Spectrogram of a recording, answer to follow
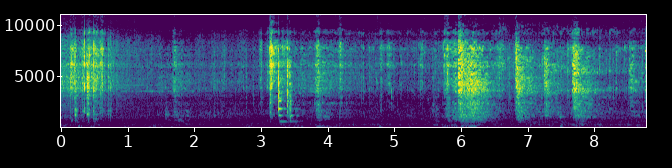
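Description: Film sound effects: scattered short crackles and clinks over a quiet background, the loudest about six seconds in.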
